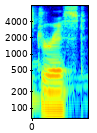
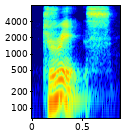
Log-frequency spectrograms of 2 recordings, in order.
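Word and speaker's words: Drizzt: attacks drizz it and i'm going to pronounce it drizzy the game uses drist the character has been officially referred to by the author in the books as drist drits and drizzy i think drizzy is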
